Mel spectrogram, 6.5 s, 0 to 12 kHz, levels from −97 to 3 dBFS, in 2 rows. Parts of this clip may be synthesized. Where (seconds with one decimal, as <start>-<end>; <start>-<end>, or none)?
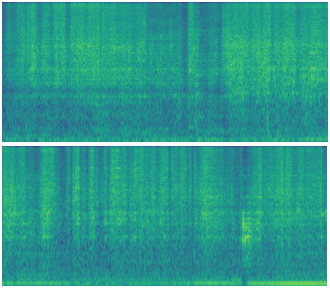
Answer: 0.0-2.3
